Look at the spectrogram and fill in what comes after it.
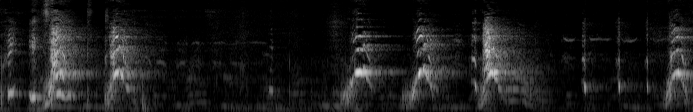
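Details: Dachshund, a playful wiener dog, barking in a string of sharp, harmonic yaps: a quick pair near the start, then a burst of four after a short pause and a final bark, with faint talking in the background.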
